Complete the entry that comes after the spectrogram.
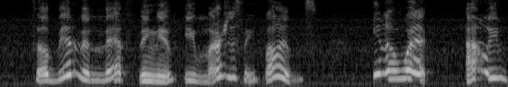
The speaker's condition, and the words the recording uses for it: Cerebral palsy. But people don't want to hire you because of your speech.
